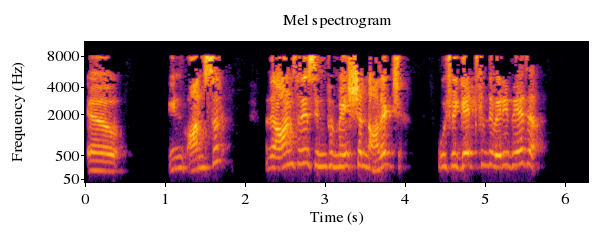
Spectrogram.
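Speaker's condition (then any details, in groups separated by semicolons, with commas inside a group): No condition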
